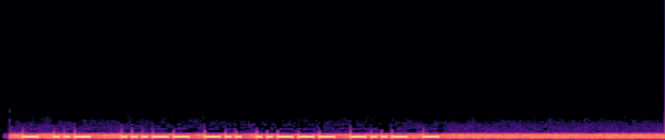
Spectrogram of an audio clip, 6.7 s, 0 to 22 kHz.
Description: Morse code, heard as a keyed tone, about 23 wpm, 600 Hz. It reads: TU 3D2XT
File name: posts / apr-13-2119z-3d2xt-21-021mhz-cw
